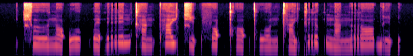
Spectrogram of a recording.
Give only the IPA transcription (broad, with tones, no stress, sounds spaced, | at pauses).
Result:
t͡ɕʰ ɯː˨˩ n ɔ˨˩ ʔ w u˨˩ k̚ w e˨˩ ʔ r i˦˥ n kʰ a˨˩ ŋ pʰ a˥˩ j t͡ɕ i˨˩ ʔ f ɔ˦˥ ʔ kʰ ɔ˨˩ ʔ kʰ w o˩˦ n tʰ a˩˦ j k r ɯ˥˩ k̚ n a˩˦ ŋ r ɔː˦˥ b i˨˩ ʔ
